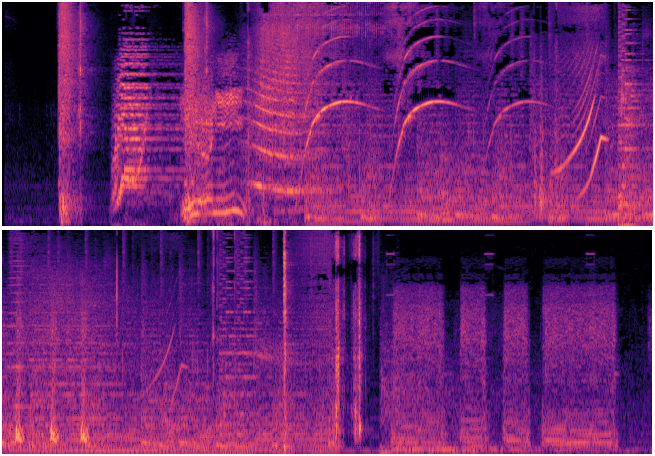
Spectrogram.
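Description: Edited soundtrack of music with cartoon-style sound effects, including several springy pitch glides that rise and fall in the first half and a few short sharp hits near the middle.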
